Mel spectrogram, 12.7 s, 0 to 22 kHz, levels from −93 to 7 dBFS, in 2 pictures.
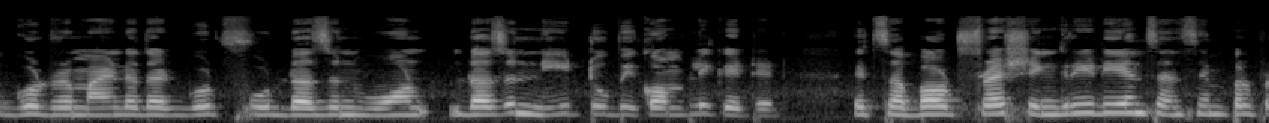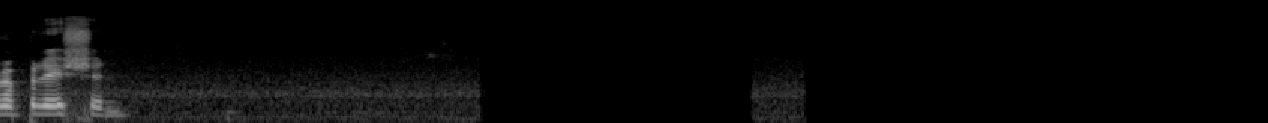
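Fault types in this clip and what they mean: No technical faults can be heard in the speech recording; the signal holds steady throughout, with no dropouts, distortion or interruptions.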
